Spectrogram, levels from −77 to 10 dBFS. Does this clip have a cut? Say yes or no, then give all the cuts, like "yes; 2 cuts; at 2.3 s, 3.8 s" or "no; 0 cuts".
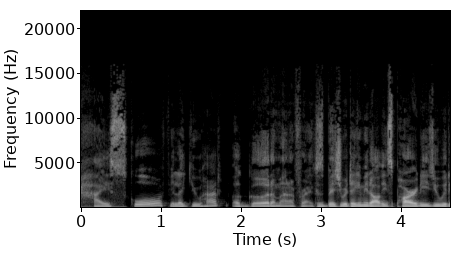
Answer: no; 0 cuts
